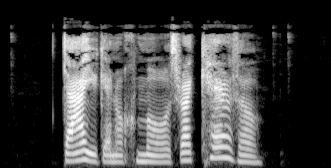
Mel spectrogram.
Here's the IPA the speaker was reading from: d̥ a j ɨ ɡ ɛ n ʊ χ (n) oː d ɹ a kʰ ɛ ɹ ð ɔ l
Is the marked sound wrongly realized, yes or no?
yes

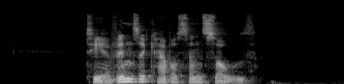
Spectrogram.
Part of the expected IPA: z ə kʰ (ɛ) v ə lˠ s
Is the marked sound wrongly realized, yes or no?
yes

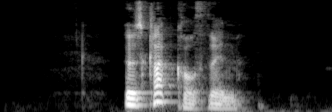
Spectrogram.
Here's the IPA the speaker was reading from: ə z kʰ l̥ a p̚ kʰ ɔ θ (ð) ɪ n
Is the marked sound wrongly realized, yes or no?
no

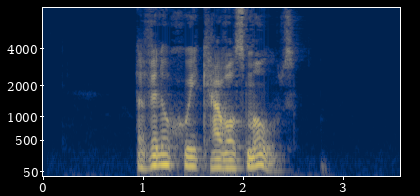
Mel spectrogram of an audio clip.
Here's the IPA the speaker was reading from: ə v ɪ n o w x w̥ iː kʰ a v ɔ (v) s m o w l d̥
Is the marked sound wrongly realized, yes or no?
yes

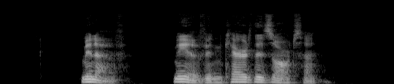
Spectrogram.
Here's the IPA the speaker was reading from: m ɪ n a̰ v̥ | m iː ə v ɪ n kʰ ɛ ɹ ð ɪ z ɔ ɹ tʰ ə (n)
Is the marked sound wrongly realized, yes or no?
yes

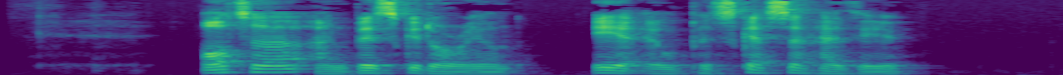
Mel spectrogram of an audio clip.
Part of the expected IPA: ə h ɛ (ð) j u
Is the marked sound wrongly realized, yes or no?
no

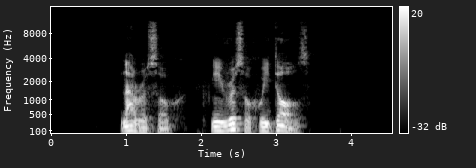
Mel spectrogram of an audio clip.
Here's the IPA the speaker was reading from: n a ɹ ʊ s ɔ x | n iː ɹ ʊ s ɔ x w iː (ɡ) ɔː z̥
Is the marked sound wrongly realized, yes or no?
yes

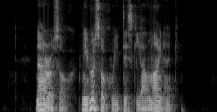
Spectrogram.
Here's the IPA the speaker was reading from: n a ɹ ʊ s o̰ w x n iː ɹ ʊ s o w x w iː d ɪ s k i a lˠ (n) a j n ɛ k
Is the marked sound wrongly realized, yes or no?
yes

